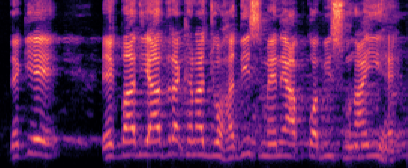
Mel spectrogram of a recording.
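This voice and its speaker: Male preacher with a very high voice, emphatic sermon delivery that pushes the crowd to answer back. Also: fairly even intonation, moderate pace. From Kolkata, India. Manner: emphatic, calls out questions to the crowd and rises to shouts. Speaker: Islamic preacher. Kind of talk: sermon at a mosque gathering.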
